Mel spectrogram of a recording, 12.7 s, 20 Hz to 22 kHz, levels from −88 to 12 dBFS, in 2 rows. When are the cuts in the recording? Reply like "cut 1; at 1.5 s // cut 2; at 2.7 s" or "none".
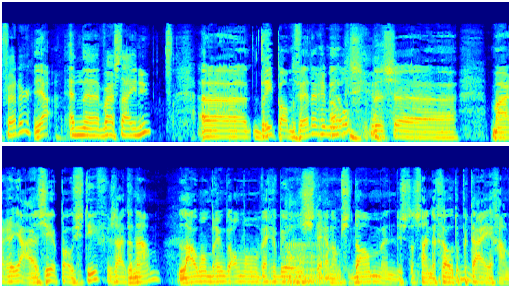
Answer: cut 1; at 7.9 s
